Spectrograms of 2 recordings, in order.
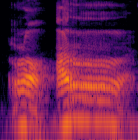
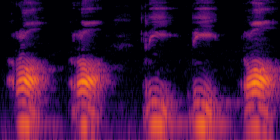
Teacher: Jadi ro ini takrir, bergetar. Ro, ar, tapi nggak boleh sampai bergetar banyak ya.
